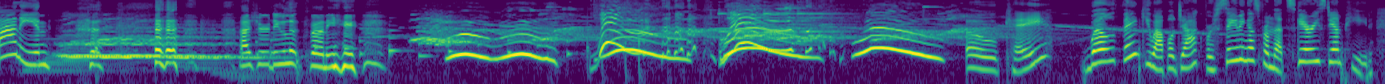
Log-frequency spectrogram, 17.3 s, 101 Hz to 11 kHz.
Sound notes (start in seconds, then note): 1.7 chuckles; 7.8 giggles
